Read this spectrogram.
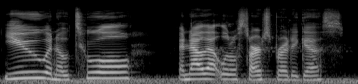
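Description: A woman playing a tough, guarded spaceship captain with a soft side, blunt and gruff in manner, in a science fiction audio drama. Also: a little high, moderate pace, a little hiss or hum. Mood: fierce loyalty. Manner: blunt, gruff, clipped commands.

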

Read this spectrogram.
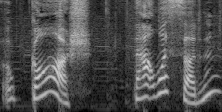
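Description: A woman's voice: sits high, very animated, takes it slowly, pushed and bright, soft background music, full character voice. An actress playing a polite, proper, determined middle-aged mother in an audio drama, speaking with prim formality. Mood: polite, flustered.

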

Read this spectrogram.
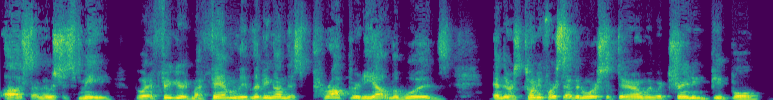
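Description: A man in his thirties from Florida, a preacher telling his story in a casual interview, with a raspy voice, talking loud and fast with many restarts. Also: mid-range voice. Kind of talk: casual testimony in a podcast interview.

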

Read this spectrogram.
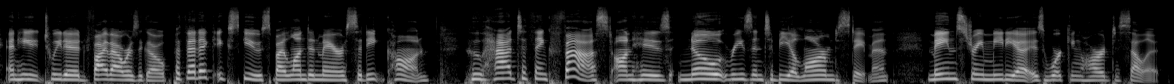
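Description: A woman's voice: medium pitch, moderate pace, pushed and bright, clean tone, no room sound, clean studio sound. An American woman co-hosting a podcast, talking through politics in casual chat. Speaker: podcast co-host.

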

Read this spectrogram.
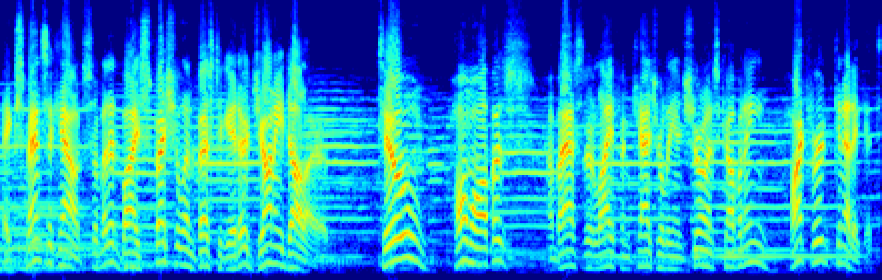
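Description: An actor playing a wry, hard-boiled American insurance investigator in a 1940s radio drama, narrating with dry, deadpan wisecracks. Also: male voice, a little high, fairly quick, close to an everyday voice. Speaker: lead actor narrating as the detective. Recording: muffled 1940s radio recording with music.

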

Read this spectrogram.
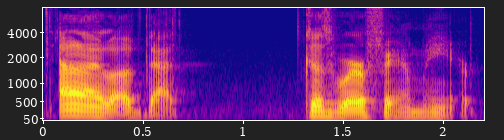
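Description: A man hosting a podcast in a campy, irreverent, rambling way, his voice hoarse from laryngitis. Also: on the low side, quick pace. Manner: campy, irreverent, crude joking. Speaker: podcast host. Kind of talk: rambling comic casual chat.

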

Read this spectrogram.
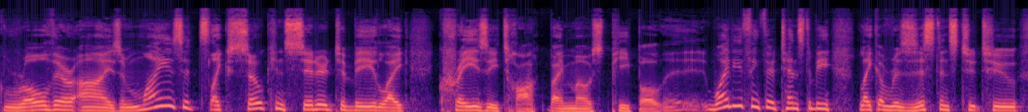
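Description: A man hosting an interview podcast, asking questions in a halting way with many fillers and restarts. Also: on the high side, darkish tone. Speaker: podcast host.

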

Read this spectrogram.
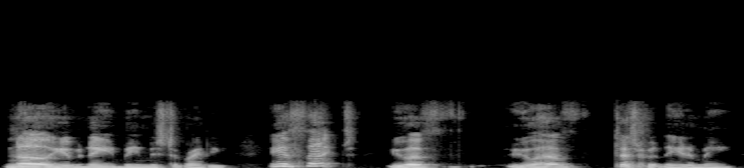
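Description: A man's voice: fairly high pitch, animated, a little mellow, lightly acted. A man voicing a smug, taunting inner voice. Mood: mocking. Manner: sly, taunting, drawn-out. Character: mocking male inner voice, smug and knowing.

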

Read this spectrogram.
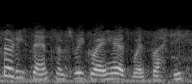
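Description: An actress playing a spirited, worried girlfriend of a sleuth in a 1940s radio drama, brisk and earnest, on a muffled old recording. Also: fairly high pitch, lively intonation, heavy background noise, natural voice. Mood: urgent.

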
